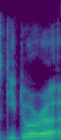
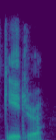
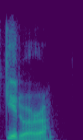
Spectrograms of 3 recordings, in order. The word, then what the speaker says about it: Ghidorah: And for those who might correct me, it was Ghidorah originally. When they brought it over to the US, it was Ghidra. So I'm going with Okay. – the original pronunciation, which was on the version I watched, Ghidorah.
